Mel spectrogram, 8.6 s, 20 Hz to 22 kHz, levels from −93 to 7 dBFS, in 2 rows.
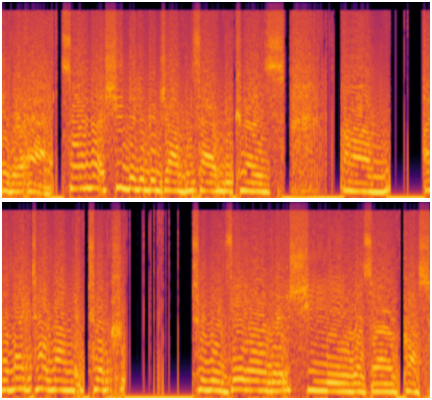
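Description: Speech, and from start to finish it is buried under very loud, harsh distortion, with soft sounds coming through as loud as strong ones. That points to signed and unsigned samples being mixed up. The likely cause is 8-bit signed data read as unsigned or the reverse, which flips the top bit so that every zero crossing swings across the full range.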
